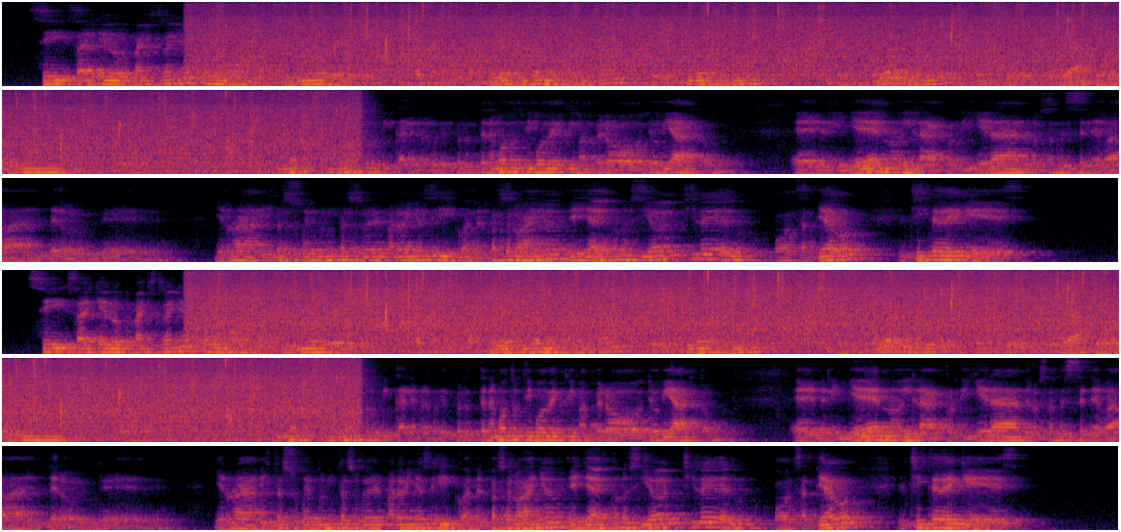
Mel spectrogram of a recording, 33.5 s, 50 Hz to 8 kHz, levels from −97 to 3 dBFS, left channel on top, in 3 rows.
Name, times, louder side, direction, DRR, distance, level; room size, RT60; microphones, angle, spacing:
voice 1, 0.3-7.6 8.3-11.9 12.3-12.9 13.7-18.5 19.1-23.9 24.5-32.5, right 1 dB, 85° right, -4 dB, 6.5 m, -37 dB
sound 1, 1.8-14.8, right 3 dB, 20° right, 0.8 m, -36 dB
18.5 x 16.5 x 8.9 m, 0.72 s
head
